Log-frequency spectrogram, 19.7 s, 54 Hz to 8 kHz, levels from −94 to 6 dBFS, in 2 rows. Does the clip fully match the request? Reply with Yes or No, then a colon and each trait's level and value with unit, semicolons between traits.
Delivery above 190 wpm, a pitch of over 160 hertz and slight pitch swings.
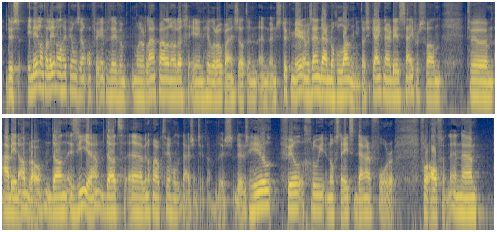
No: fast, 200 wpm; low, 125 Hz; narrow, 2.3 semitones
